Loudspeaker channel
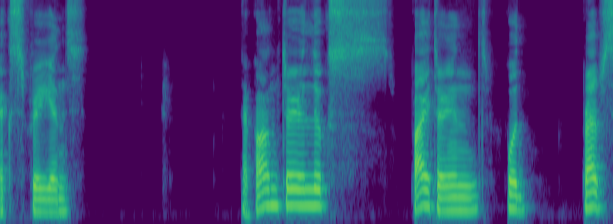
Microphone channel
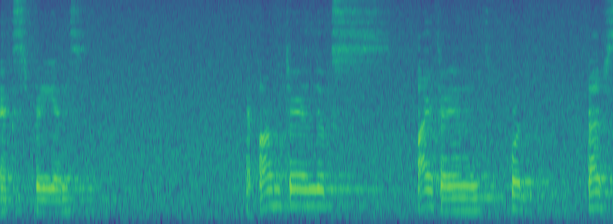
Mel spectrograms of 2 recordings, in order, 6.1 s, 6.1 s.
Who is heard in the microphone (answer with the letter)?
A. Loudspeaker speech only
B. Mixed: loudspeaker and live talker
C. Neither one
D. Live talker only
A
